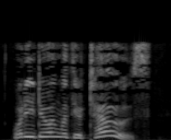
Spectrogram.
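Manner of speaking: very high, loud, rising, said through laughter. [name] sits down on the floor by a giggling Nathan and asks him, laughing.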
